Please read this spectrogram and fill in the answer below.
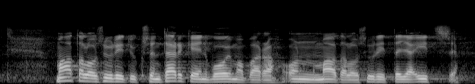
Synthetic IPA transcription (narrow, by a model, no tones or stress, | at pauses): mɑːt̪ɑlousyrit̪yksent̪ærkeinʋo̞jmɑʋɑrɑonmɑːt̪ɑlo̞usyrit̪ːæjæit̪sḛ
